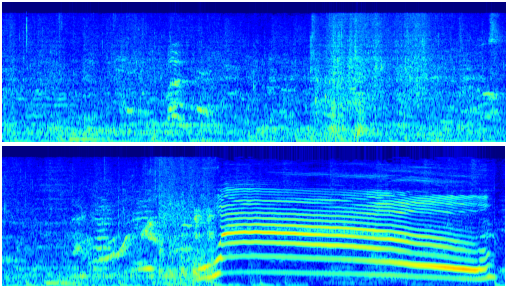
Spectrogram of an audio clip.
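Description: Water splashing and sloshing in a swimming pool as children play, over background music. Near the end a voice holds one long note for about three seconds, falling slowly in pitch.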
